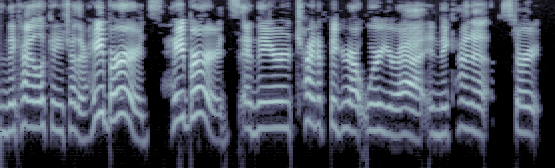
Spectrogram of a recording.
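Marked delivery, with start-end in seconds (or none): 0.9-2.4 mild, bird-like parroted echo. Explaining how birds echo a human shout, repeating their call back, in a mimicking shout. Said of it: "they mimic your voice exactly".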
